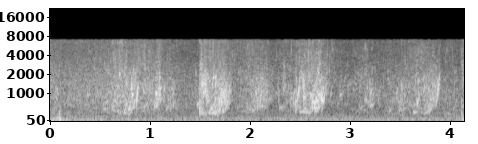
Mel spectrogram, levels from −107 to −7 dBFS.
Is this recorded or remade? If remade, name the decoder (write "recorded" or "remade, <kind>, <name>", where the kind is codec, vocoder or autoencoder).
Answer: recorded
